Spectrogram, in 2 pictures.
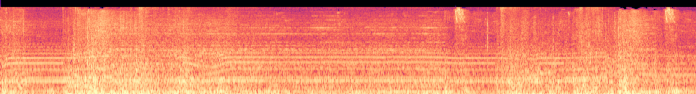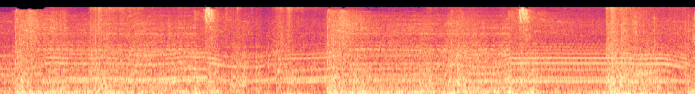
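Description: A car engine drones steadily, its pitch dipping and rising now and then.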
